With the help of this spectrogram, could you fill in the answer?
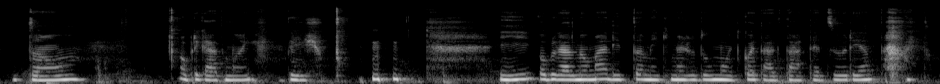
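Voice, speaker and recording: Soft-spoken and somewhat breathy, a woman with a dark, mellow tone and fairly high pitch speaks in a monotone, flat way with long, frequent pauses. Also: moderate pace. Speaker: vlogger, mother sharing birth story. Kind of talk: personal testimony, casual vlog. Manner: soft-spoken, talking quietly.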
